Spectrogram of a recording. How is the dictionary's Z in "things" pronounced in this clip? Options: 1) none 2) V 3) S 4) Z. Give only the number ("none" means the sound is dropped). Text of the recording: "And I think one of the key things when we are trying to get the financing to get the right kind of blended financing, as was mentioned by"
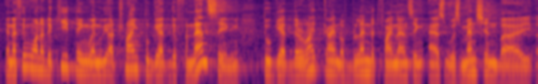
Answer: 1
